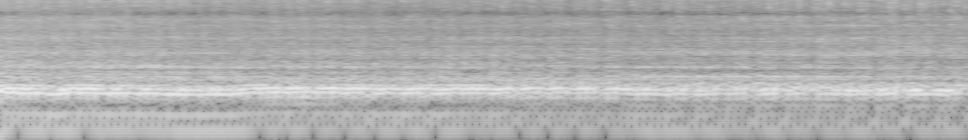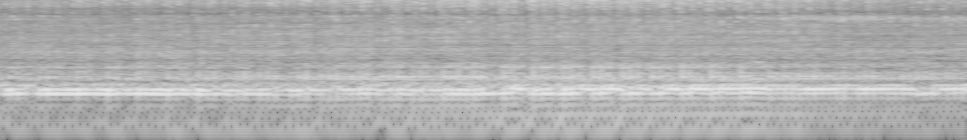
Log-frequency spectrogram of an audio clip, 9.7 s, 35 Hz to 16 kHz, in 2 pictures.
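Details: 2007 Honda CBR600RR fuel-injected sport bike, unrun about 5 years, in neutral after Juice Box tuner removed, second start attempt: steady, even idle with smooth mid-pitched hum, no knocks or misses; healthy running.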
